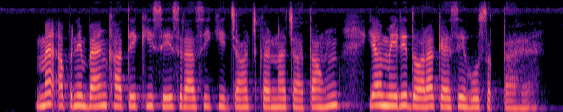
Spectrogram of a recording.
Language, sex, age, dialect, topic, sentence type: Hindi, female, 18-24, Awadhi Bundeli, banking, question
